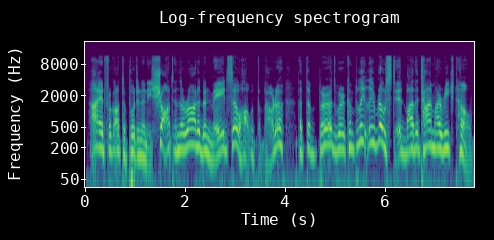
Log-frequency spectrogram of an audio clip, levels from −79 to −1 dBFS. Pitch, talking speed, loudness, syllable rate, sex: 180 Hz, 240 wpm, -19 LUFS, 5.5 syllables/s, male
